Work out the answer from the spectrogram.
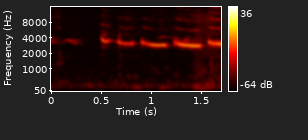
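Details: Whistled 'gacor' song of a rufous-fronted laughingthrush, in 'ngebren' and 'nyiul' styles, used to lure and train other birds: a soft note, then five loud clear whistles, each sliding slightly downward.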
